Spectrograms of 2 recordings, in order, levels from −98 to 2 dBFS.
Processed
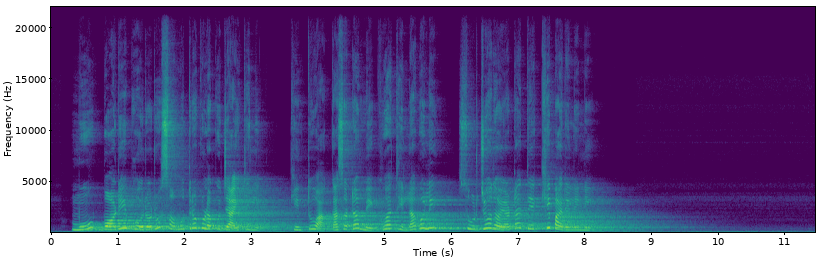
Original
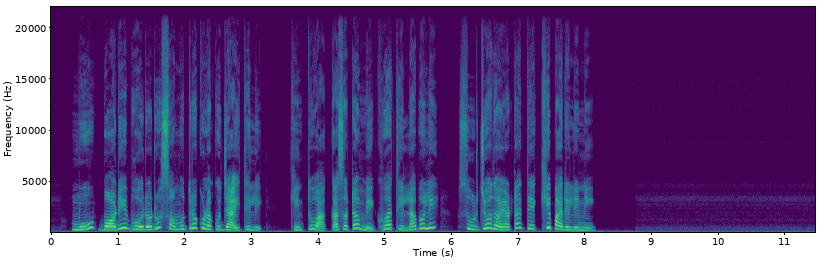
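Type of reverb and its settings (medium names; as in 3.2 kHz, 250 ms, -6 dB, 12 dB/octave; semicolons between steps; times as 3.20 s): algorithmic reverb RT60 3 s, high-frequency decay 0.6×, pre-delay 0 ms, DRR 6.5 dB; trim +1.5 dB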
